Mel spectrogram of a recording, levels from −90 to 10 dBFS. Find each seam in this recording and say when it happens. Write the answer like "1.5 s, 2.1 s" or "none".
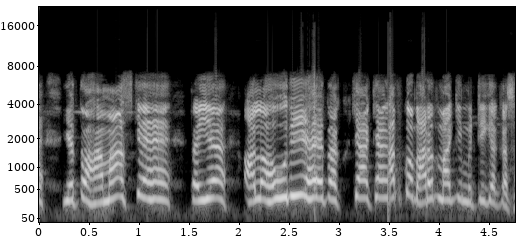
3.5 s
